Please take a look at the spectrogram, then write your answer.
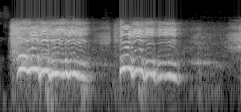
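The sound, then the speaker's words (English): A comic fart sound effect paired with laughter: two loud, wobbling, warbly bursts of about a second each, separated by a brief pause, with no talking. “Here's a laugh and a fart sound.”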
